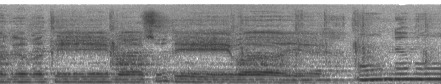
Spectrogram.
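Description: A voice chanting a devotional Hindu mantra in long held notes over a steady low tone, the pitch stepping from note to note.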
